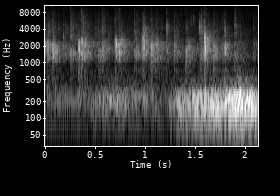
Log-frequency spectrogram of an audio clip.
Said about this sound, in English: Yep, that's worth clapping about.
